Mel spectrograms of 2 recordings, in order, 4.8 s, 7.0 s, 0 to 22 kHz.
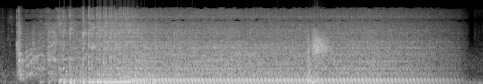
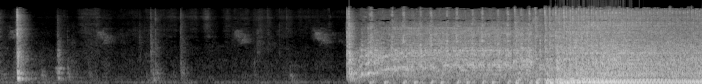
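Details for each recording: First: Lawn tractor after fitting a new U Plus AGM battery (old one failing): it cranks briefly, fires at once and settles into a smooth, steady idle; it starts easily and runs healthy. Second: Lawn tractor cranked on an old 350 A battery reading 32% health, with ether starter fluid sprayed in and choke on, before a new AGM battery was fitted; a few faint, sluggish cranks, then it catches and runs evenly: hard starting from a weak battery.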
